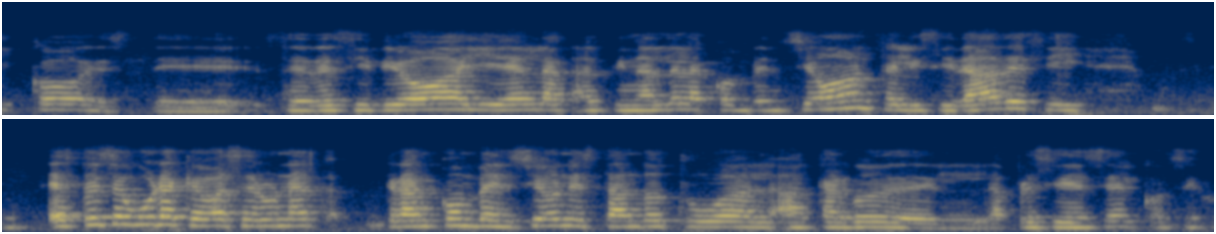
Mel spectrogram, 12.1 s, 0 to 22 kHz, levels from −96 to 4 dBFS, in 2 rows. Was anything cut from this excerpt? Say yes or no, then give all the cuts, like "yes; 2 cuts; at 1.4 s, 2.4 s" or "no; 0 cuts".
yes; 1 cut; at 2.8 s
